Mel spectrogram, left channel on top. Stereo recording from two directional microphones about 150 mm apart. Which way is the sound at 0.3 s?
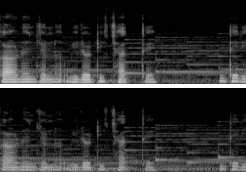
30° left (ahead or behind).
